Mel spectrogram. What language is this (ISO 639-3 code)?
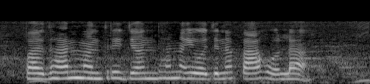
bho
